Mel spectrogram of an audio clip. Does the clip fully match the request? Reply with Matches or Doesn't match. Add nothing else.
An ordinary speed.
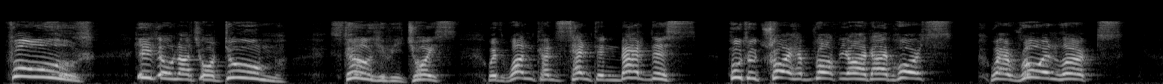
Doesn't match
